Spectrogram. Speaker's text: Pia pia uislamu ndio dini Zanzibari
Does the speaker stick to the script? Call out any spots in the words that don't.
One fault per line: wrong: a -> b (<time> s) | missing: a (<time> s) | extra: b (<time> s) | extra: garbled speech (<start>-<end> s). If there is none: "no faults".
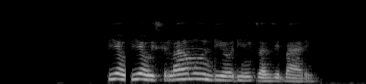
no faults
